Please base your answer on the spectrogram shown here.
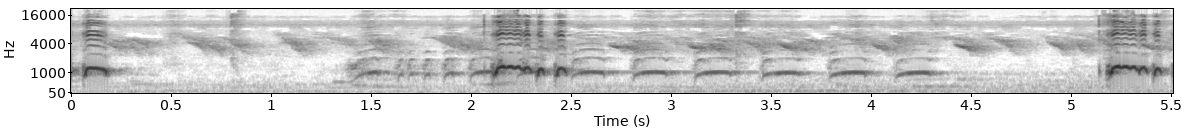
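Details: Zebra dove singing, recorded as a lure to make other zebra doves call: a loud rolling coo opens the clip, followed by a run of short, evenly spaced cooing notes, then another loud burst at the end.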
